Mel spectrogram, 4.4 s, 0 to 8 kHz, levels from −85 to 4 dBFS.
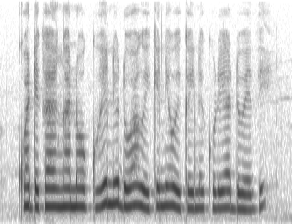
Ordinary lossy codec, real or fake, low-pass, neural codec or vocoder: none; real; none; none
